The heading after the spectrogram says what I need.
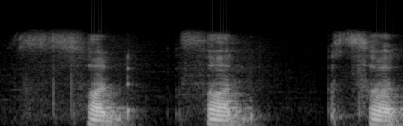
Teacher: hames itu adalah napas tetap mengalir ketika mengucapkan lafaz tersebut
